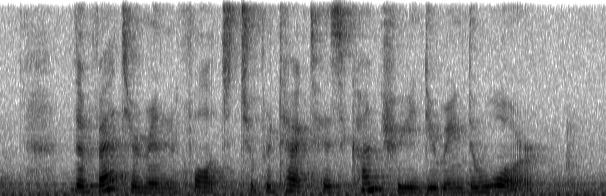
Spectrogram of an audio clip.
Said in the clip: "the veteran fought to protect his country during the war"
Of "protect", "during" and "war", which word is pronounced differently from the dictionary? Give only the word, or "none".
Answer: none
